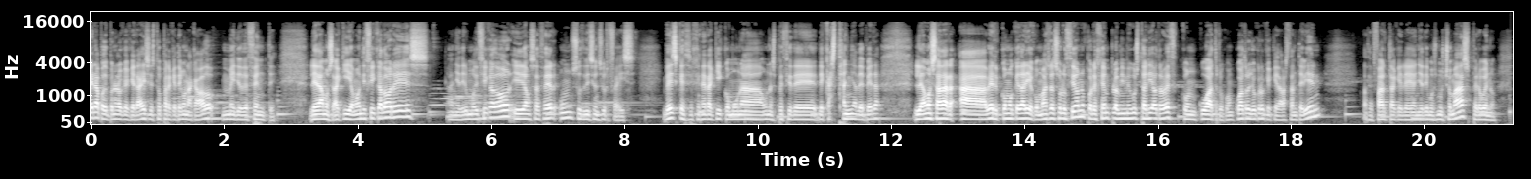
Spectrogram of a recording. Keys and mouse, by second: 5.2-7.6 drag, 8.2-9.7 middle drag, 11.2 middle click, 14.0 click, 14.5 click, 16.0-18.9 middle drag, 19.4 middle click.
